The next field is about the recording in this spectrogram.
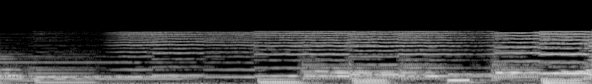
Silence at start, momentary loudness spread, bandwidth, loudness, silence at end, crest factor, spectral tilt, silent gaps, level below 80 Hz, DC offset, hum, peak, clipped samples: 0 s; 12 LU; 5 kHz; -17 LUFS; 0 s; 16 dB; -7 dB/octave; none; -26 dBFS; under 0.1%; none; 0 dBFS; under 0.1%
